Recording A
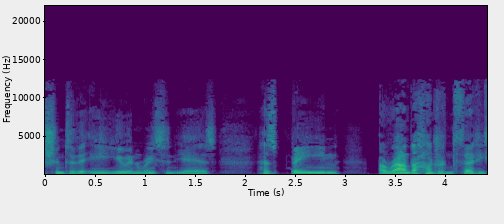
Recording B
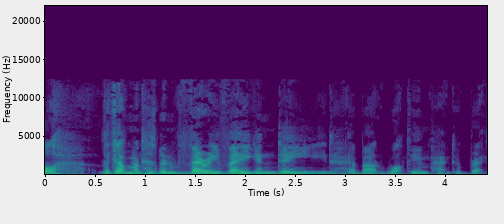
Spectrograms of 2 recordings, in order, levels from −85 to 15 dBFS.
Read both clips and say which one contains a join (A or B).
B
